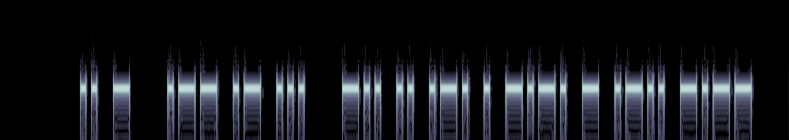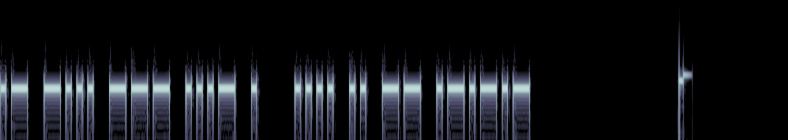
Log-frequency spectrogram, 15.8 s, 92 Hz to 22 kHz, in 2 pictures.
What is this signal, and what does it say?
Morse code, heard as a keyed tone, about 22 wpm, 700 Hz. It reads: IT WAS DIRECTLY ABOVE HIM.
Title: Sentences from Top 1000 Words - Review Part 5 - 22wpm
